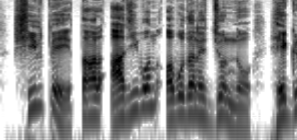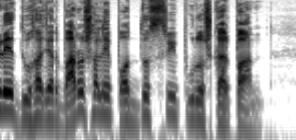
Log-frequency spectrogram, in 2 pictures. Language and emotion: Bengali, neutral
